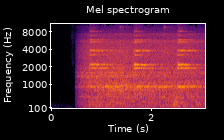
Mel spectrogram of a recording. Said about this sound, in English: An Amtrak train pulls into the Niagara Falls, New York station. It's just a few miles away from the famous falls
